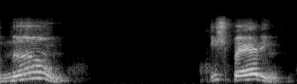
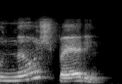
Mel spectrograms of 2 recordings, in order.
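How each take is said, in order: First: "Não," called out, then a long pause before "espere"; calling someone back as they leave, "Não," pause, "espere"; pause after não. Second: "Não espere" said slowly in one breath; unbroken, slow "Não espere"; one slow phrase "Não espere", with no comma break; no pause. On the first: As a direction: halt them: "Não," beat, "espere". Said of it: "alguém tá indo embora e eu digo". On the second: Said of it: "Consegue entender a entonação?". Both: Shown as a demonstration.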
